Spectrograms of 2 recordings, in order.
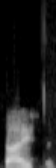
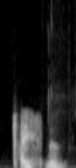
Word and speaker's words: Theismann: said um they want to change the pronun pronunciation of our last name from thasan to tysman she says I tell you this she says actually the correct pronunciation is tyman and what they wanted it was closer than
